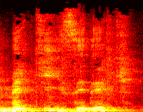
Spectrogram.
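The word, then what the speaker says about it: Melchisédech: allez c'est R alors melchisédeek prononcé melchisédeek dont le nom signifie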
